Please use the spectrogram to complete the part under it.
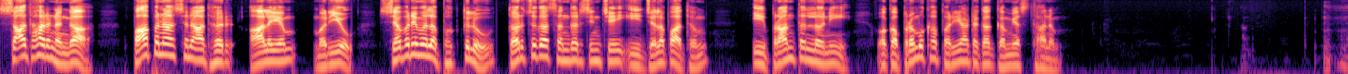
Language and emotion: Telugu, neutral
